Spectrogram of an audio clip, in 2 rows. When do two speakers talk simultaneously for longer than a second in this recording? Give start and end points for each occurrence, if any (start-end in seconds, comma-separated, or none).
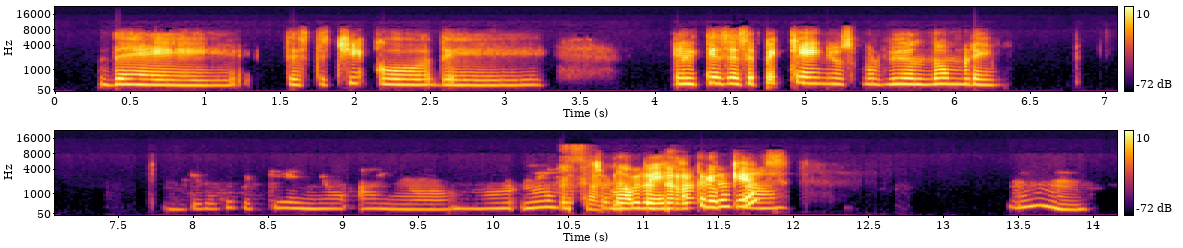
10.4-11.9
